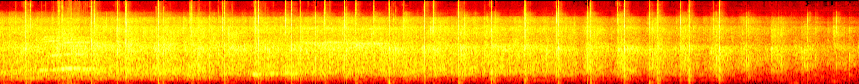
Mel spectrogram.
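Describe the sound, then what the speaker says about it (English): Applause from the audience at a fire department awards ceremony, a loud burst of many people clapping with distinct sharp nearby claps, gradually thinning into scattered claps toward the end. "Let's give them a round of applause."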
